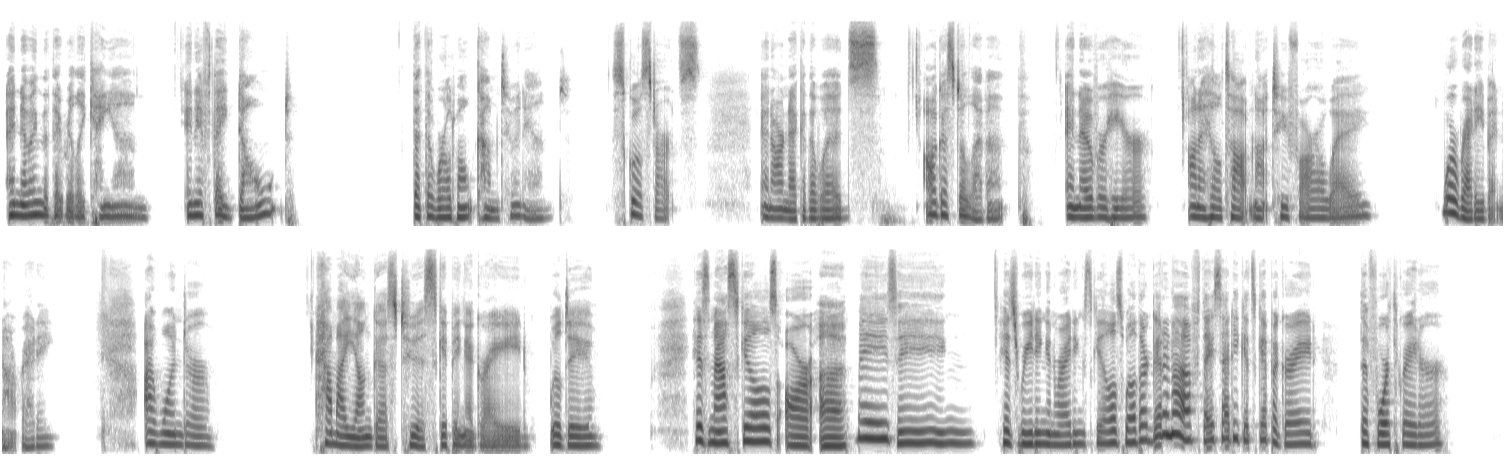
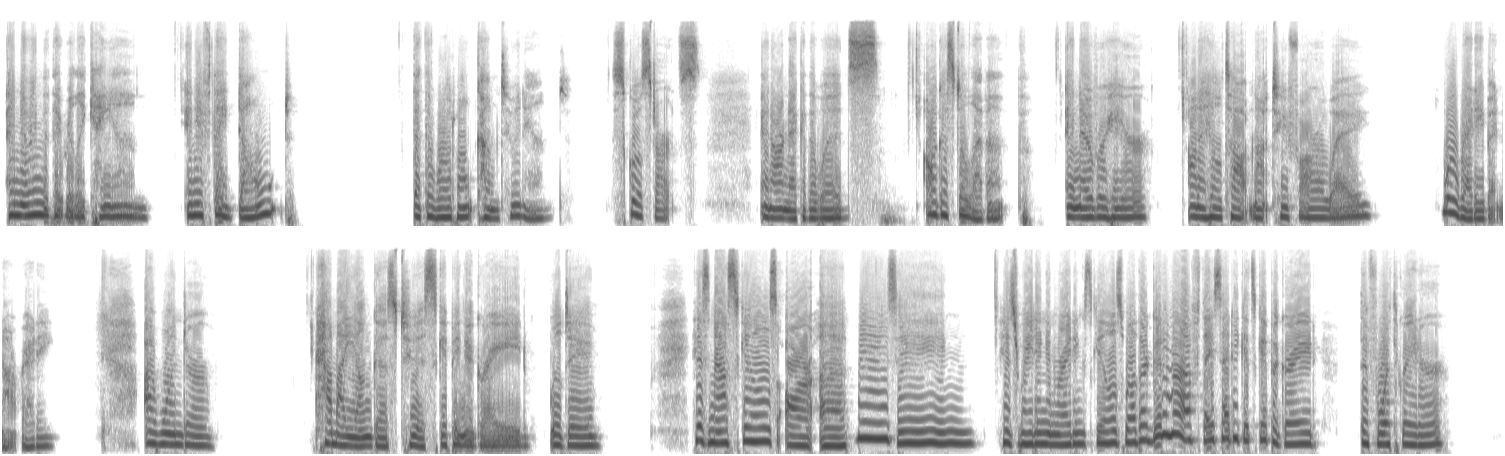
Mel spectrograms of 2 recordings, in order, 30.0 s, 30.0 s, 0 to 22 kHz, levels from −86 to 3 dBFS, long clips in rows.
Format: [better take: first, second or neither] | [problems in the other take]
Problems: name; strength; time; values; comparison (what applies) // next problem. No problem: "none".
first | distortion; heavy; 15% of the sound clipped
